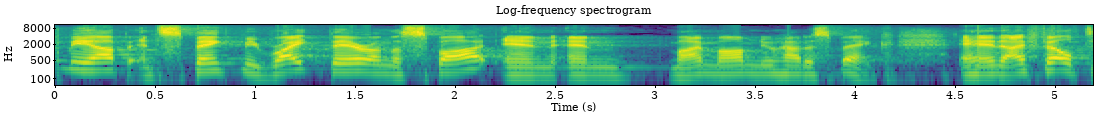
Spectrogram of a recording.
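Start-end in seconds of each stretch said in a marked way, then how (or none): none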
